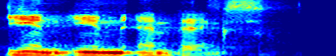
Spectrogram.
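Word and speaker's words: Iain M. Banks: Ian M. Banks. I think you said Liam by another name mispronunciation.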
